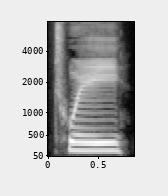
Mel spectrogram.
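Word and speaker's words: 吹: The pronunciation of chui ch is pronounced as the ch in the English word Chinese, and wei similar to a in wei.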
